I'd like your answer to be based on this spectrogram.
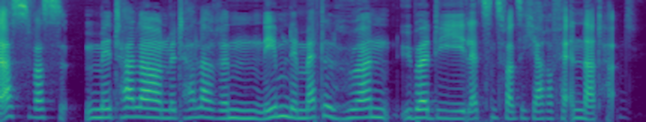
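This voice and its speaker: A plain, everyday voice with fairly even intonation at a moderate pace, on a very clean recording with a silent background. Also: woman. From Germany. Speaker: podcast host. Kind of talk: casual chat.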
